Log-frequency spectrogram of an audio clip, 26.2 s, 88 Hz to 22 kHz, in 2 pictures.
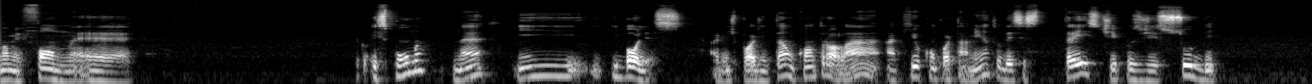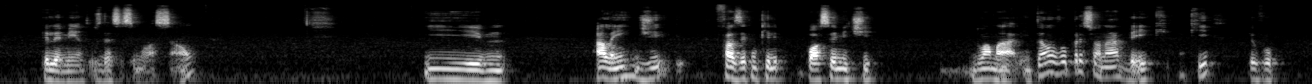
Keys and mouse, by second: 8.0 middle click, 15.2 click, 16.3 middle click, 17.4-18.0 middle drag, 19.3 click, 22.5-23.2 middle drag, 25.9 click.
